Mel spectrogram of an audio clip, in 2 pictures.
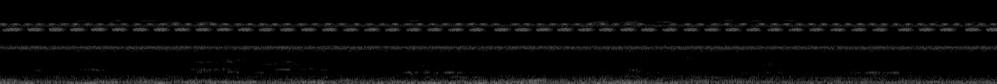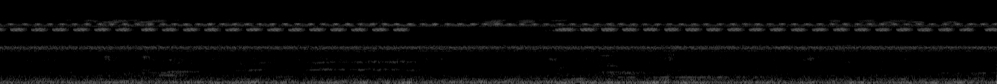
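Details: Rural night crickets keep up a long unbroken series of quick high chirps, pausing once for about a second late on before restarting, above a steady piercing whine and a faint continuous hum.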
